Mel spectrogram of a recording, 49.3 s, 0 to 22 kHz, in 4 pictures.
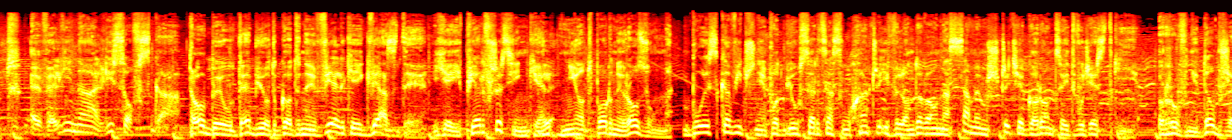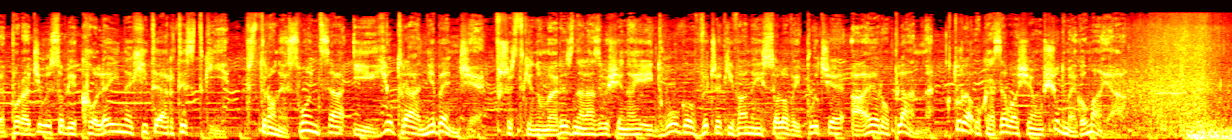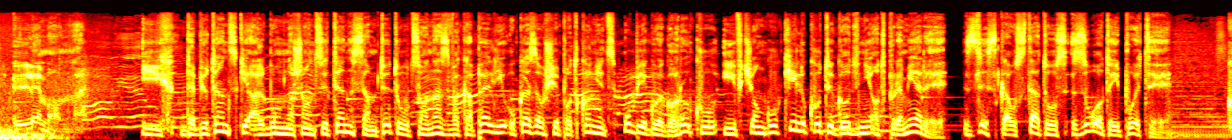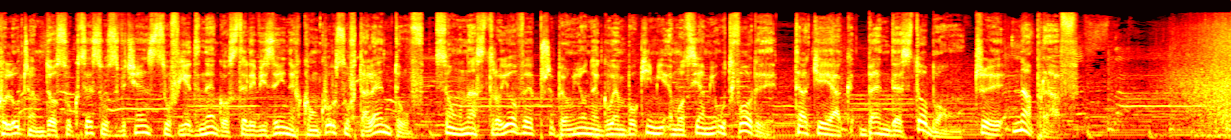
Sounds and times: Speech: 0:00.0 - 0:23.6, 0:24.8 - 0:47.8
Music: 0:00.0 - 0:49.2.

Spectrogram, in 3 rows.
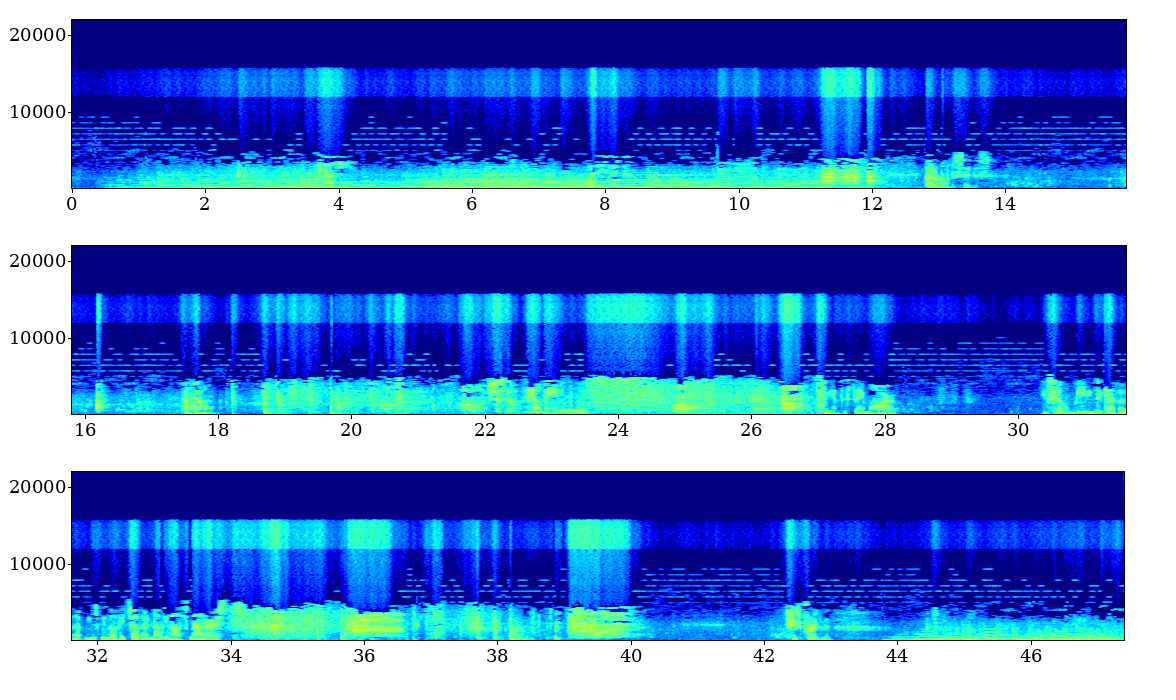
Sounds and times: Music: 0:00.1 - 0:13.0, 0:43.6 - 0:47.4.

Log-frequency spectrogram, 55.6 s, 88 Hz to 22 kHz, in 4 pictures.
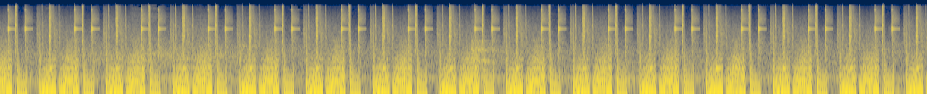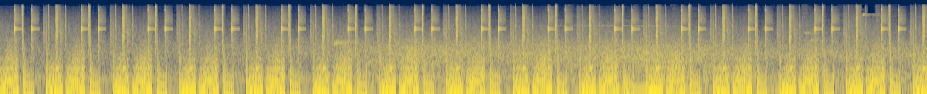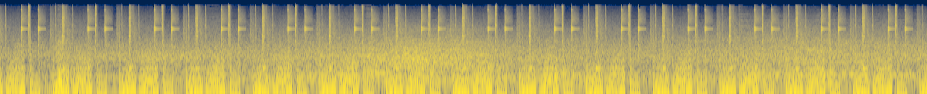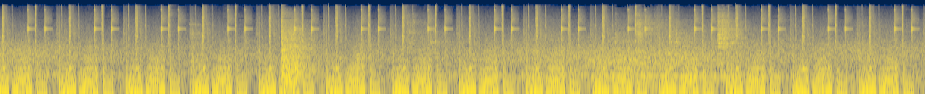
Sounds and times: Music: 0:00.0 - 0:55.5.

